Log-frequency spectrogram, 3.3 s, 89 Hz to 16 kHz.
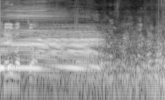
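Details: Cattle among cows and calves for sale at Raniganj haat, Dinajpur, on July 29, 2026. One long, rich, drawn-out bawl of about two seconds, sliding slightly downward, then fading into market chatter and background noise.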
